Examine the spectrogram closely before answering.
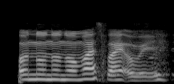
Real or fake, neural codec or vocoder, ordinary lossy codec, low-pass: real; none; none; 7.2 kHz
